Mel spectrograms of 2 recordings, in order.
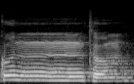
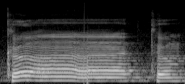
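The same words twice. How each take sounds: First: The n is pronounced fully and clearly. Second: The n is hidden in a nasal sound. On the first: The speaker calls it wrong. "Kita tak boleh baca kuntum. Sebab kun dia akan jadi jelas" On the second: The speaker calls it right. "Jadi kita baca kun, kuntum"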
